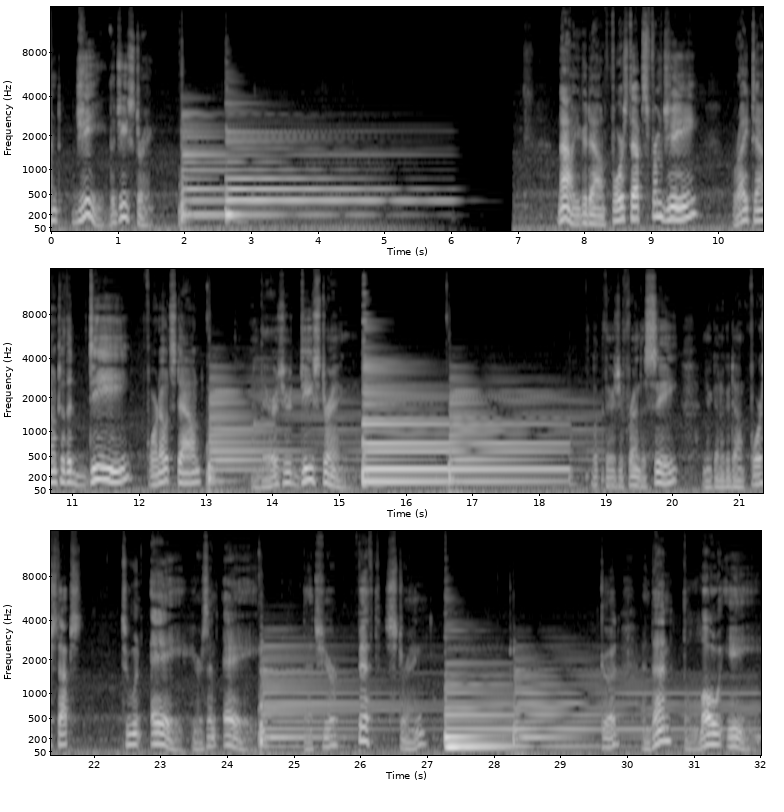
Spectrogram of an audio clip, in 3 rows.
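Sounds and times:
guitar open string note: 13.0 - 19.0, 24.5 - 32.0
piano note: 13.0 - 19.0, 24.5 - 32.0.

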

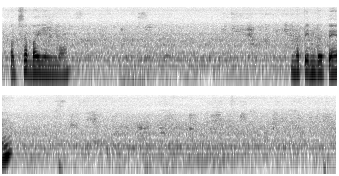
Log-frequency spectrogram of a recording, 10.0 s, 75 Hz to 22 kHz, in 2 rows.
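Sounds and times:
buzzing background noise: 0.0 - 10.0.

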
